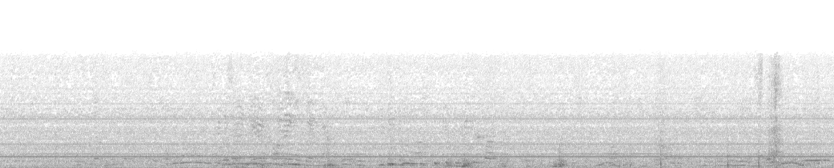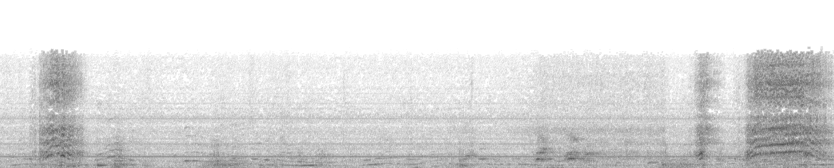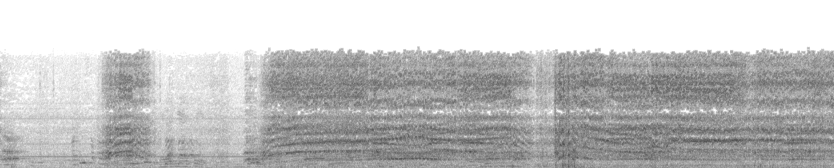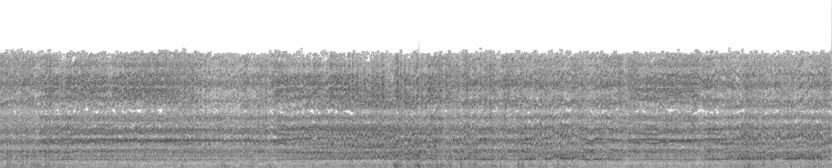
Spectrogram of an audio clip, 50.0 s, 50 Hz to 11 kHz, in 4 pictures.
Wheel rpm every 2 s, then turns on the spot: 0, 0, 0, 0, 0, 0, 20, 0, 0, 0, 10, 20, 50, 30, 50, 160, 120, 170, 160, 160, 160, 160, 160, 160, 160.
20-22 26-28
